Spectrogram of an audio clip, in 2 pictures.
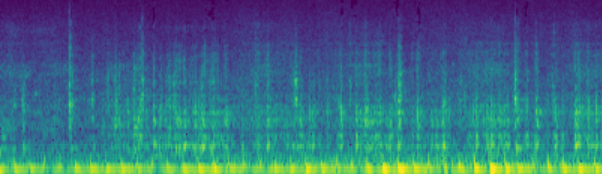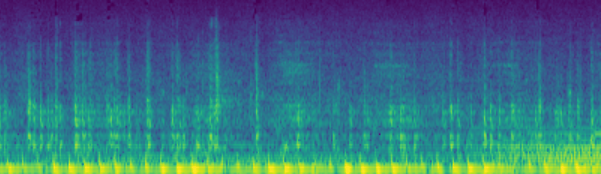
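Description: Fading-in ambient intro of a lo-fi hip hop track: a steady low rumble with scattered clicks and crackle over it. Near the end a sustained keyboard chord comes in.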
